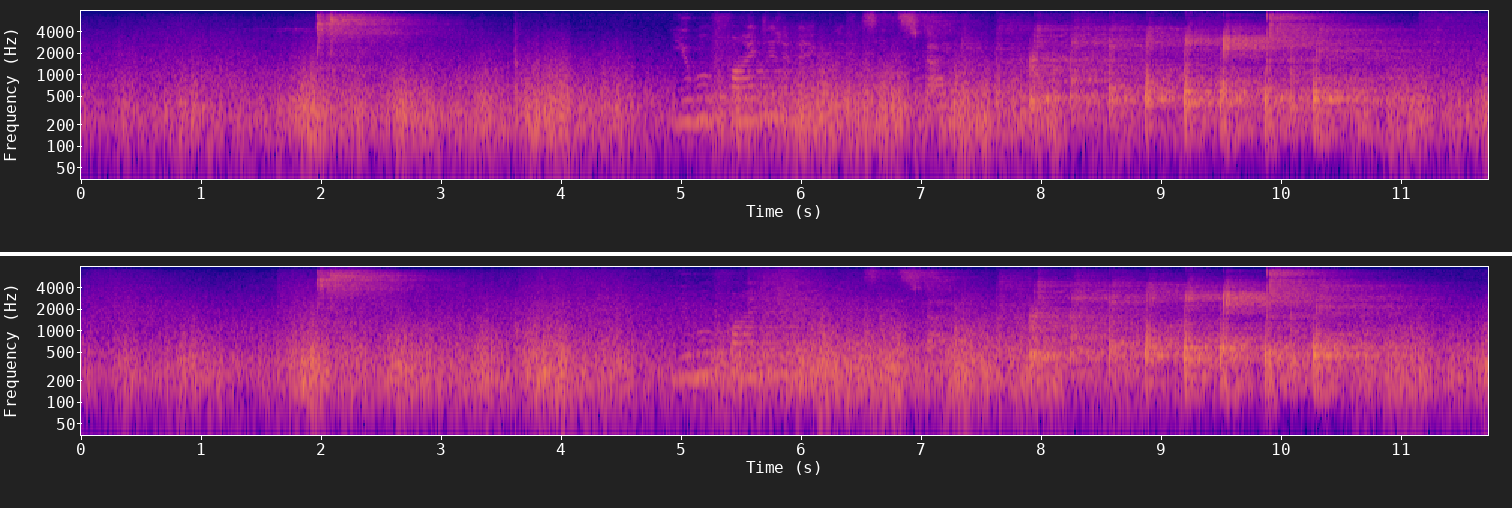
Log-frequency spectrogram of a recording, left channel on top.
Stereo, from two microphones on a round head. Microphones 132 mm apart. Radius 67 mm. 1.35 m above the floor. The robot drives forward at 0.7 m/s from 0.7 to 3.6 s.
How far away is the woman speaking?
About 3 m.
